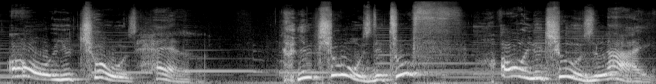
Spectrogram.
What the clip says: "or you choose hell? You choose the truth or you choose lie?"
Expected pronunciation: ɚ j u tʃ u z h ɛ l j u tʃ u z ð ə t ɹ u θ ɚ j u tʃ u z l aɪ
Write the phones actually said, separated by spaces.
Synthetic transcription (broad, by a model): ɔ j u tʃ u z h ɛ l j u tʃ u z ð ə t u f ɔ j u tʃ u z l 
